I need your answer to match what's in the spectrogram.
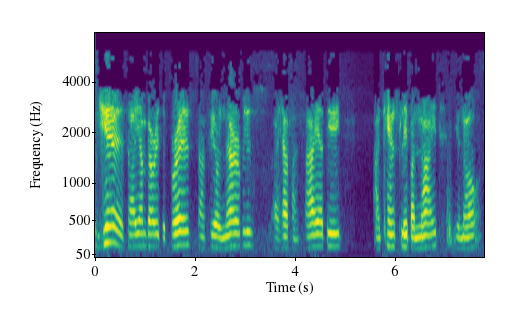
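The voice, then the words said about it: Foreign accent in English. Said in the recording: “I hear an accent.”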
